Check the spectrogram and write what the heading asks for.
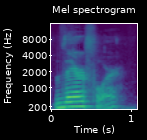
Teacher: don't forget we have a stress on the first syllable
